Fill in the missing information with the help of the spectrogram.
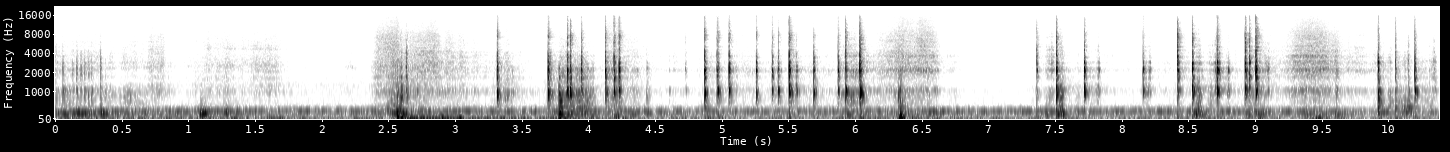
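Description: An orange hollow plastic jack-o'-lantern candy bucket is held close to the mic and scratched and rubbed with long claw nails. Sharp, bright clicks and taps come in quick clusters, with a few softer scraping swishes, over a steady low hum.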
